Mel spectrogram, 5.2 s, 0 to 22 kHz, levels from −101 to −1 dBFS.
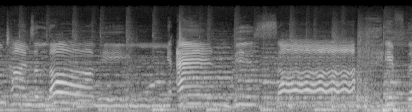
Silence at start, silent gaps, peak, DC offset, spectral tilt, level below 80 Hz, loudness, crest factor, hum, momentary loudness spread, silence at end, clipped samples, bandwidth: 0 s; none; -6 dBFS; 0.3%; -5 dB/octave; -40 dBFS; -24 LUFS; 18 dB; none; 7 LU; 0 s; under 0.1%; 16.5 kHz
